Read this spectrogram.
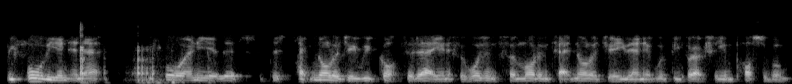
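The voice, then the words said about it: English accent, not American. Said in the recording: “as you can probably hear by my accent, I'm not American ... I live in a small town called Kingstanton, which is in Devon in England”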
